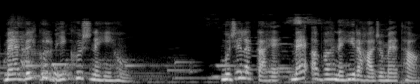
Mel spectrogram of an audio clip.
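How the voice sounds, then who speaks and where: A woman's voice: on the high side, animated, brisk, lightly acted. A woman dubbing a frustrated young office worker in a TV drama, bitter and defensive. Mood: despairing. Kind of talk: Hindi dub of a TV drama. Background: music.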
